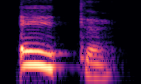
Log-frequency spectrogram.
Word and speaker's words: Это: Dans ce mot, c'est le premier et qui est accentué. Il est donc long et fort. Et on sait que le o non accentué se prononce comme un a. Mais attention, il ne faut pas que ce A soit trop marqué. Il doit être très court, bas et effacé.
